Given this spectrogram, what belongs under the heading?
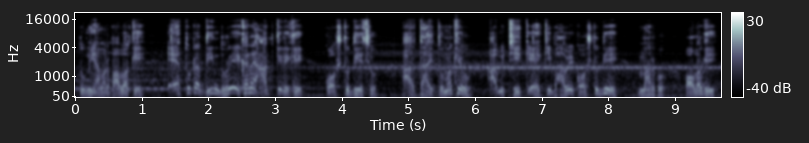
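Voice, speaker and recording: A man's voice: medium pitch, natural voice. A man voicing a heroic young cartoon prince, stern and resolute, with emphatic, melodramatic delivery.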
